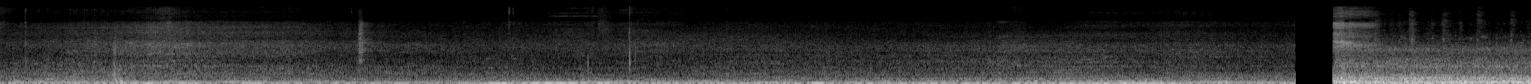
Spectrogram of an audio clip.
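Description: Steady low rumble of a car's engine and road noise, heard from inside the cabin, with a few faint clicks. The sound drops out briefly near the end.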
